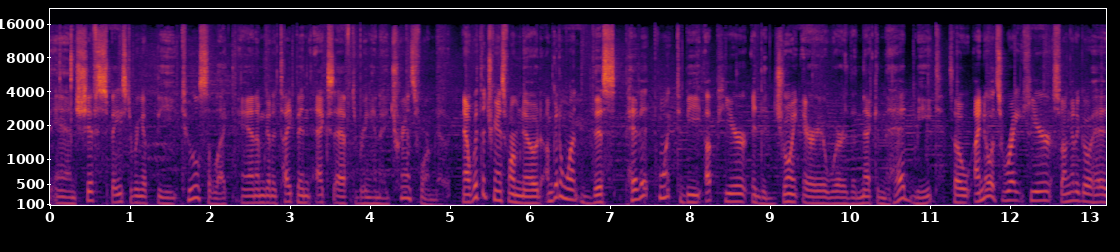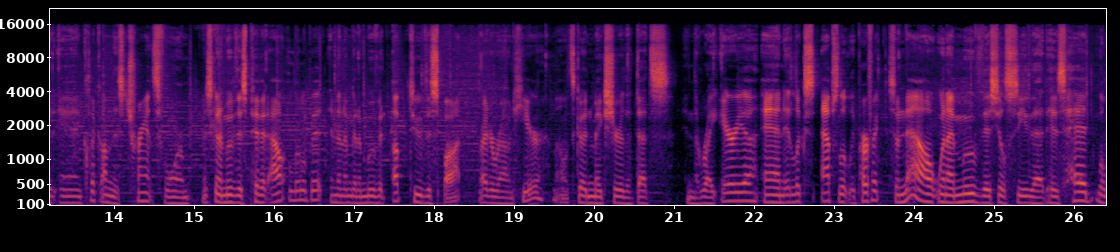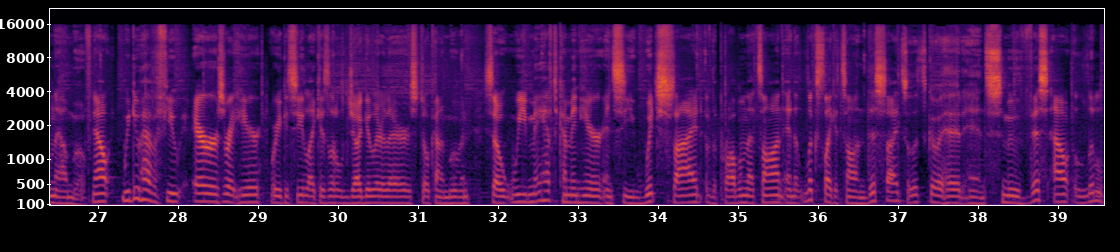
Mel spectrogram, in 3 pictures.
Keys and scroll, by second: 0.2 shift+space, 2.6 x, 3.1 f, 4.5 Return, 38.0 shift+s.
